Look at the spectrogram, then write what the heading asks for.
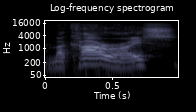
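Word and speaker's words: μακάριος: Beatitudes, makarios in Greek, makarios, you see the accents on the second syllable, is first found in the work of Pindar, 522 or 518 BC.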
